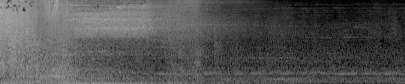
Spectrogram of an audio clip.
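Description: A triumphant fanfare swells and then fades softly.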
